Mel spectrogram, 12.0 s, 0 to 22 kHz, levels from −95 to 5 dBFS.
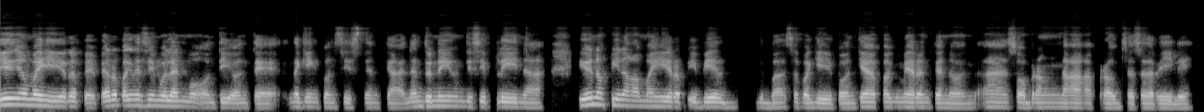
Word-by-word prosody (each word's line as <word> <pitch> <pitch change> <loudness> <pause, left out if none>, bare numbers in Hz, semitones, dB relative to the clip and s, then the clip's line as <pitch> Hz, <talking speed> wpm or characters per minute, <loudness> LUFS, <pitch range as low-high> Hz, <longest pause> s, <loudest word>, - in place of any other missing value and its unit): Yun 190 +1 +8
yung 180 - +1
mahirap 150 -3 +4
eh, 120 - 0
pero 170 +3 +4
'pag 165 +1 +3
nasimulan 160 -3 +2
mo 135 - -1
unti-unti, 120 -3 -2
naging 135 0 -1
consistent 125 -1 -6
ka, 115 -1 -3
nandun 145 +2 +1
na - - +3
yung 150 -1 -4
disiplina, 135 -3 -1 0.4
yun 190 +3 +5
ang 190 - -5
pinakamahirap 150 -5 +1
i-build, 130 -2 +1 0.3
'di 130 - -7
ba, 125 +1 -3
sa 130 - -6
pag-iipon. 120 -1 0
Kaya 135 -1 +3
'pag 135 -1 -2
meron 130 -1 +1
ka 125 - +2
nun, 110 0 -4
ah, 130 -1 -2
sobrang 125 0 -2
nakaka-proud 115 -1 -1
sa 110 - -2
sarili. 110 -1 -1
130 Hz, 170 wpm, -24 LUFS, 120-145 Hz, 0.4 s, Yun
